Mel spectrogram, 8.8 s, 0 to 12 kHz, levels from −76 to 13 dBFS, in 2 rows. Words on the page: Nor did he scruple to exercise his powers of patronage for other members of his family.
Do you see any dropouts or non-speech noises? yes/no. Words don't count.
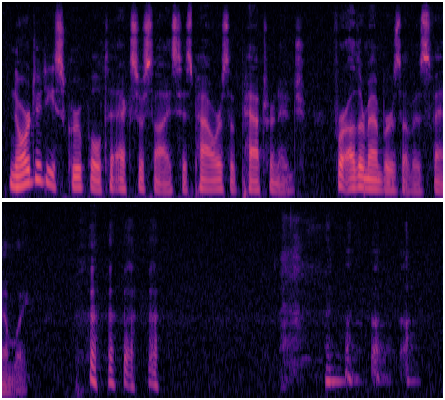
yes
